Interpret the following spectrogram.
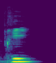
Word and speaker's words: prix: la lettre X attention X ne s'entend pas à la fin de certains mots exemple impr prix ou bien le mot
